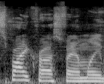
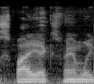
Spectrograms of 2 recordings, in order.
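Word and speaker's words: Spy × Family: really nice stuff uh yeah it is spy cross family but i call it spy x family because i used to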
